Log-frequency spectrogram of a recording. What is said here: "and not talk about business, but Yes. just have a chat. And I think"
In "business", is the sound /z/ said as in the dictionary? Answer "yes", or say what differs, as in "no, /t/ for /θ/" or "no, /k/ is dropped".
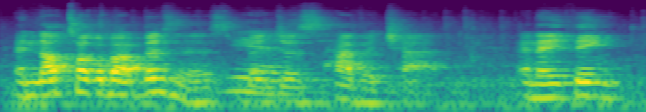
yes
